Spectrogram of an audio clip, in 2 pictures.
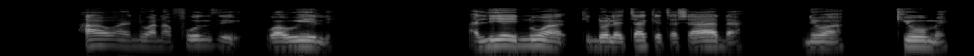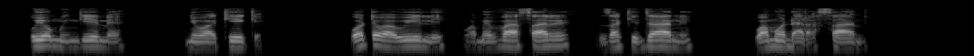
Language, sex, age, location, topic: Swahili, male, 18-24, Nairobi, education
